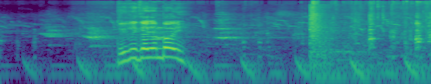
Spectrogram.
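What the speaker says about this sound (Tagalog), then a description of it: "Lumabas na naman yung manok" A neighbour's chicken clucking in a yard, a string of short rhythmic clucks close by, with one louder drawn-out squawk in the middle, while someone talks briefly over it.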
